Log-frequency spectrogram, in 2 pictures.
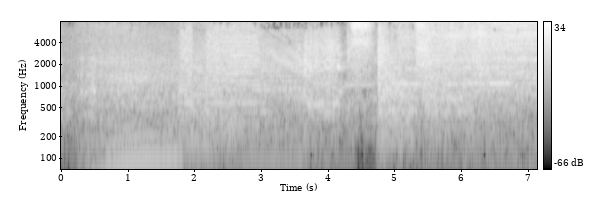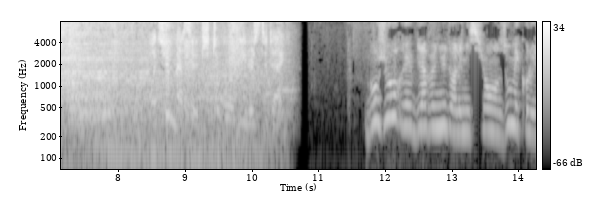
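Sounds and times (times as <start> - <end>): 
garbage truck driving off: 0.0 - 10.8
speech: 12.6 - 14.2.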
